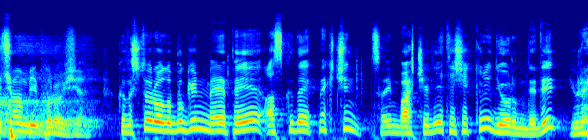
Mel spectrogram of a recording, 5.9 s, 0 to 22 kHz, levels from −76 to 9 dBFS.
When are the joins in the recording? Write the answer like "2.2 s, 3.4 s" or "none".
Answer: 1.0 s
